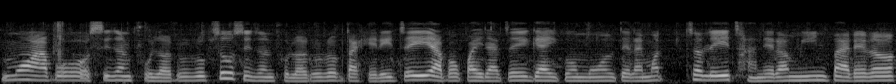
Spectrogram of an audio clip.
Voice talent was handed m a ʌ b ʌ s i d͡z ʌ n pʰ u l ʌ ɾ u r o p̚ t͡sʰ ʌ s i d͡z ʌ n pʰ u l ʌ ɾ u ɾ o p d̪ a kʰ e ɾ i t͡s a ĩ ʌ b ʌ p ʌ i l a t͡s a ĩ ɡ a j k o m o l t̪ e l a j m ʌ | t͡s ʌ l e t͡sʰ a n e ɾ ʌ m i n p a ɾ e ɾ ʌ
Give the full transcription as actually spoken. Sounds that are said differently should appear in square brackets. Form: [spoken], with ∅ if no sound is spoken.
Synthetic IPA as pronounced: m [ʌ] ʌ b ʌ s i d͡z ʌ n pʰ u l ʌ ɾ u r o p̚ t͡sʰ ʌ s i d͡z ʌ n pʰ u l ʌ ɾ u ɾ o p d̪ a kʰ e ɾ i t͡s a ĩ ʌ b ʌ p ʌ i l a t͡s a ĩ ɡ a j k o m o l t̪ e l a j m ʌ | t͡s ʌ l e t͡sʰ a n e ɾ ʌ m i n p a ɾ e ɾ ʌ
